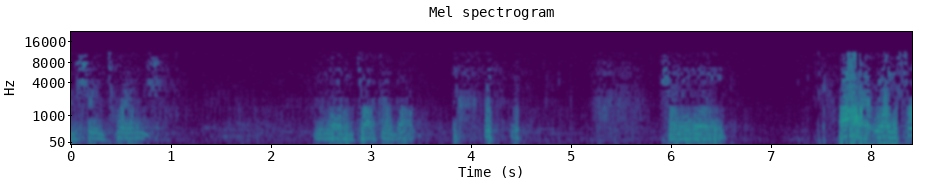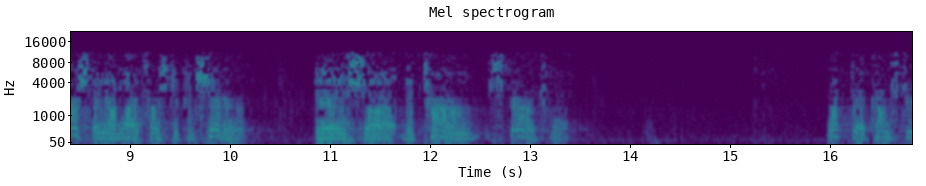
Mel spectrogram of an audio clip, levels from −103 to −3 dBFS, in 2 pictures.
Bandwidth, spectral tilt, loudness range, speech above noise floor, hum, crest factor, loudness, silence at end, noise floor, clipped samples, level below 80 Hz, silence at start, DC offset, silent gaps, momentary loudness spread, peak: 11.5 kHz; -2.5 dB/octave; 12 LU; 36 dB; none; 28 dB; -51 LUFS; 0 s; -88 dBFS; under 0.1%; -74 dBFS; 0 s; under 0.1%; none; 19 LU; -28 dBFS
